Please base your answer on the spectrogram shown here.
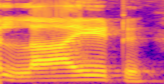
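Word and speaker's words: light: belief फिर सिक्स देखिए जब वर्ड में आई के बाद जी एच टी आए तो आई को आई से पढ़ें और जी एच हमेशा जो है इसमें दोस्तों देखिए साइलेंट रहेगा ये ध्यान देना है अब देखिए इसमें देखिए इसे क्या पढ़ेंगे लाइट तो ये जी एच साइलेंट रहेगा बस एल के लिए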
